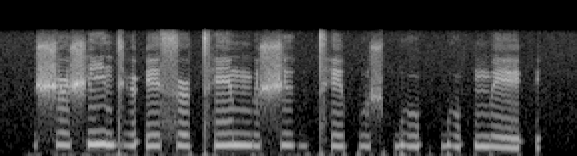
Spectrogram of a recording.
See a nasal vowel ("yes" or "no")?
yes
